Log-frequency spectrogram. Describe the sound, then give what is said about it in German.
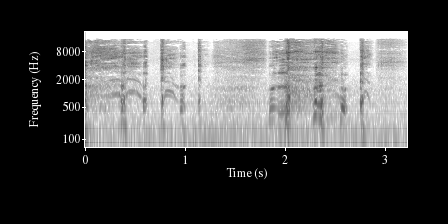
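A man with a sore throat and fever coughs repeatedly in short, rough bursts, with some throat clearing mixed in: one cluster of coughs, a brief pause, then another harsher fit, fairly loud. “Mann, da muss man nochmal drüber stehen über so ein bisschen Husten, Schnupfen, Halsen, Heilsamkeit und Heiserschmerzen.”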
